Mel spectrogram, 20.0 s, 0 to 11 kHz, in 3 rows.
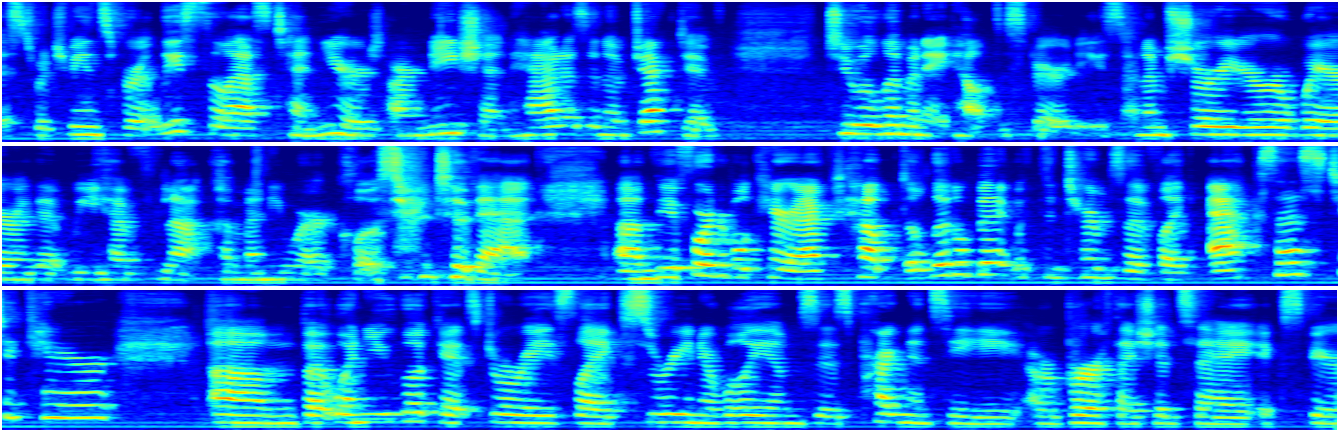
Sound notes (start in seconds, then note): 8.7 laughs uncomfortably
